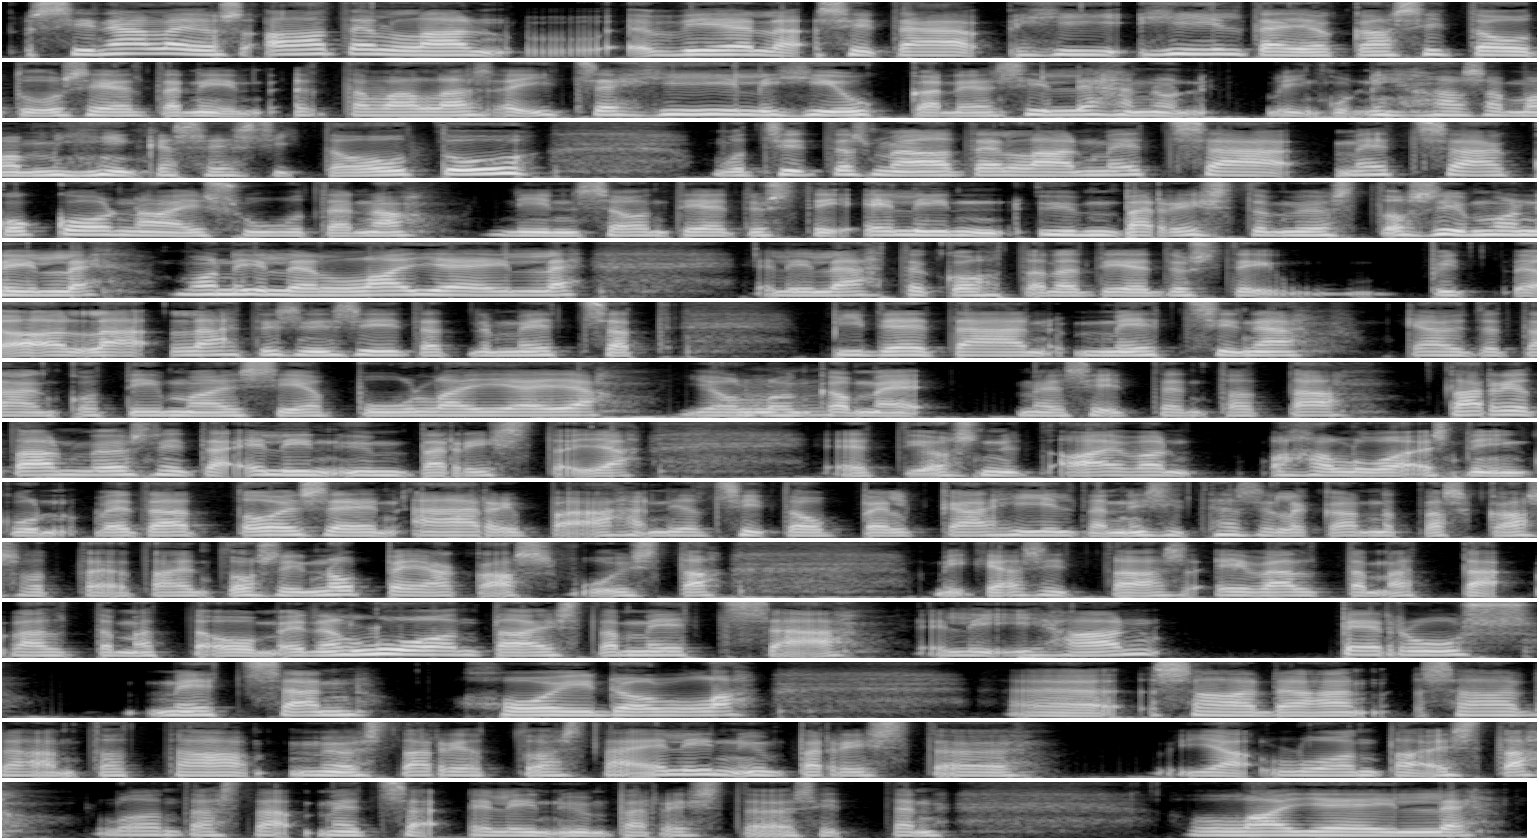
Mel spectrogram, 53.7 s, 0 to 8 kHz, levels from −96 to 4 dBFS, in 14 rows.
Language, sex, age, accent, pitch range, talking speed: Finnish, female, 30-49, native, 170-190 Hz, 130 wpm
